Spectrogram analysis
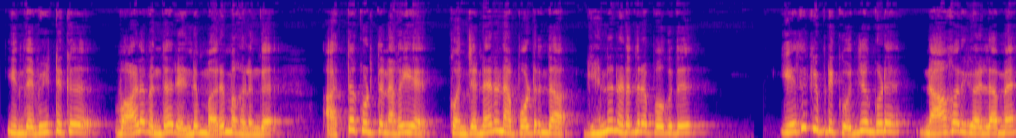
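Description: A woman's voice: medium pitch, dark tone, close to an everyday voice. A performer voicing a young married woman, an elder sister, who complains hurt and pleading in a cartoon family drama. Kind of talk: cartoon voice acting.

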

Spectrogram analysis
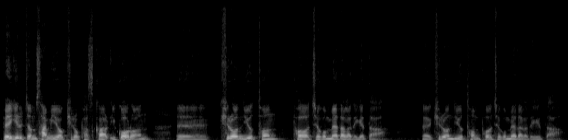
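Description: A middle-aged man giving a recorded exam-prep lecture, repeating key terms, filling pauses with a drawn-out "에" and checking in with "그죠?" after each point. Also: mid-range voice, lively intonation, vocal fry, a little mellow. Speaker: lecturer for a gas engineering exam course.

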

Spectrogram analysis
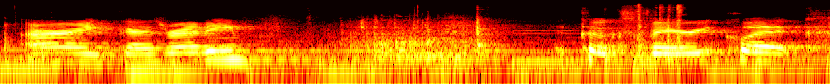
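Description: A woman's voice: mid-range voice, fairly even intonation, takes it slowly, echoey room, loud music behind the voice. A woman cooking at home, casually explaining her recipe step by step as she goes. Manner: explains steps plainly and chattily. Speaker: home cook.

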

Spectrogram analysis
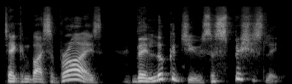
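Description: A man hosts a casual live gamebook stream with a very lively, swooping delivery. He moves between relaxed chat and expressive reading aloud, at a middling pitch. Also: moderate pace, slightly rough.

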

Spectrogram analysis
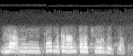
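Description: High-voiced Egyptian mother on a phone line. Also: flat delivery, racing. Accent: Egyptian Arabic. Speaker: caller, mother. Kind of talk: phone-in question. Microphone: telephone.

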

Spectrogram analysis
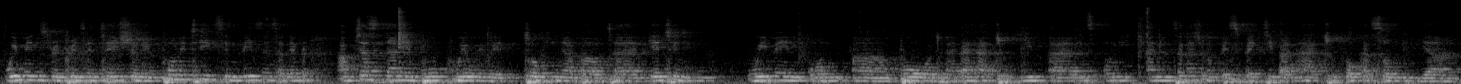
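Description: A woman from Zambia gives a measured, hesitant talk as a panel speaker at a women's forum, recorded from the audience in a large hotel function room. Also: fairly low pitch, little pitch movement, warm tone, faint music behind. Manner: measured, hesitant with many fillers. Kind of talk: public speech at an event. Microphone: far phone camera in the audience. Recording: echoey hall heard from far off.

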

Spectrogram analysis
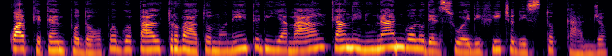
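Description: A woman reading a storybook tale aloud at a steady pace. Her voice sits low and sounds dry and close, with no room around it. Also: normal speed, no echo. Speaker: narrator. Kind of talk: storybook narration.

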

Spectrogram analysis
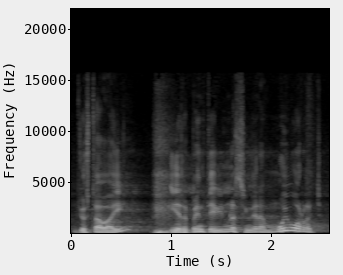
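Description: A man, co-hosting a comedy podcast with quick quips and short agreeing replies. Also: fairly high pitch, very animated, darkish tone, long reverb tail. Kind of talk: comic banter.

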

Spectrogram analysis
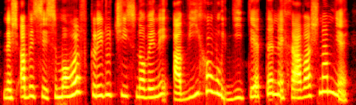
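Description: Rozhořčená, přísná maminka se zvýšeným, ostrým hlasem, která hubuje a vyčítá, jak ji předčítá žena v audioknize. Hlas je posazený výš a hlasitěji, se zrnitým chrapotem, nahraný suše a zblízka. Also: female voice, lively intonation, vocal fry, no room sound, studio quality. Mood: angry, scolding. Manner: scolding, shrill and emphatic. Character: stern, indignant mother of a small boy. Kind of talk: audiobook character reading.

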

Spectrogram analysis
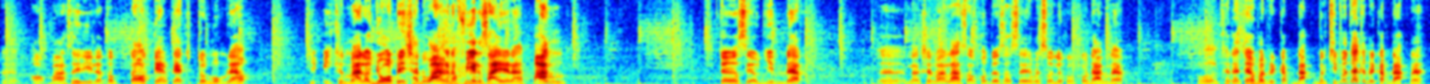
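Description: A high, bright-toned man from Thailand talks through a mobile game in a relaxed, chatty way. He keeps padding his sentences with polite fillers as he reads the story out. Faint game music runs underneath. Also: fast. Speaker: game YouTuber and commentator. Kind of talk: casual gameplay commentary and story reading.

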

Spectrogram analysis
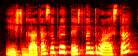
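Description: A cunning young hunter from a children's storybook, acted out by a woman storyteller, calm and sly as he gives orders. The voice sits high and swings lively in pitch. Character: young clever male hunter posing as a healer.

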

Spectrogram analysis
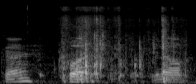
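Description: A man talks casually while he sorts through junk in a cramped storage locker. His voice sits at a middle pitch and he half mutters to himself as he works. Loud rustling and clicking crowd the recording. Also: fairly even intonation, measured pace, very noisy. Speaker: reseller vlogger. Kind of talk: casual unboxing commentary.

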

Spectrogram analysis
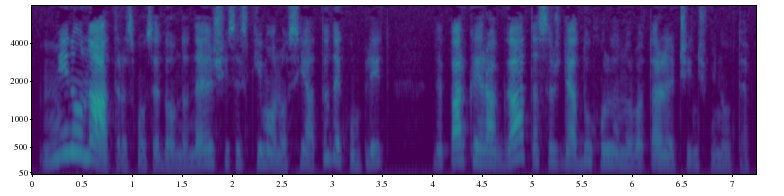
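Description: A woman reading a children's storybook aloud, with an expressive, lively delivery. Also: medium pitch, dry recording. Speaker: narrator.

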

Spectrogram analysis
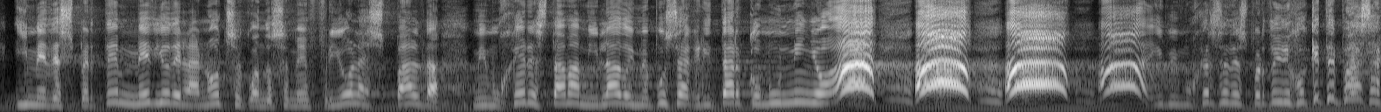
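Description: Preacher in a reverberant hall. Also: male voice, sits high. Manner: vivid storytelling with acted-out scenes. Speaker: pastor. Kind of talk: sermon. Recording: long hall reverb with soft music.

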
